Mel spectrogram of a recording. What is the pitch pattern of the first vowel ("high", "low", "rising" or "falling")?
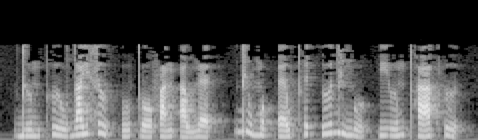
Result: low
